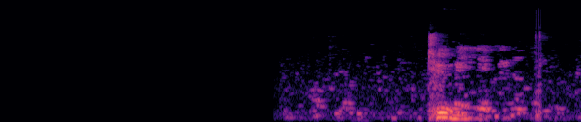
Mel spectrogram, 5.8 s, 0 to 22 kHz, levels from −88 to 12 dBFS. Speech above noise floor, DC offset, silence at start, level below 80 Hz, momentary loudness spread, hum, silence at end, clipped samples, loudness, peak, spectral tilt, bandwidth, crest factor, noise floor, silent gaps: 27 dB; under 0.1%; 3.15 s; -68 dBFS; 27 LU; none; 0.35 s; under 0.1%; -22 LUFS; -4 dBFS; -6.5 dB/octave; 7.4 kHz; 24 dB; -49 dBFS; none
